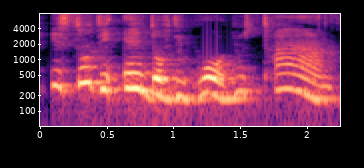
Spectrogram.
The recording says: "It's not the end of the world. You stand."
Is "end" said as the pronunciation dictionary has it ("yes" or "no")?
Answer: yes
